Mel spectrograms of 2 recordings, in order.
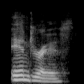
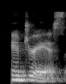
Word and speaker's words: Andreas: last name just so i don't butcher it andreas andreas okay andreas yeah i'm excited to have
